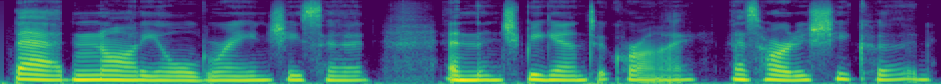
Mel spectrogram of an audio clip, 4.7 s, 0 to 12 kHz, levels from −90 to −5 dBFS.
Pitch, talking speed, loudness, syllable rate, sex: 180 Hz, 215 wpm, -17 LUFS, 4.7 syllables/s, female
